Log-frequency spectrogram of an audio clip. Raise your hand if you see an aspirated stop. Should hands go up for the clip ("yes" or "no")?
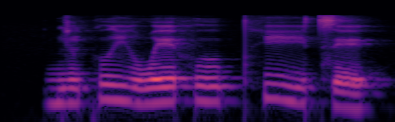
yes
